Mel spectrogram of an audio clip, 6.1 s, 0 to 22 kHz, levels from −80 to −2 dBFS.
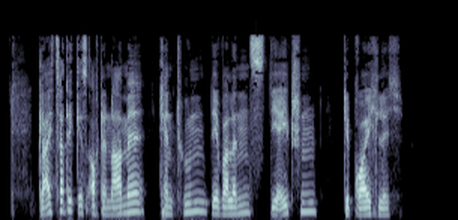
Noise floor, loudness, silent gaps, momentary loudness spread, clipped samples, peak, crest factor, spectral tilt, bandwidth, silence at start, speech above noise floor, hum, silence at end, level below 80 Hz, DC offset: under -90 dBFS; -19 LUFS; none; 14 LU; under 0.1%; 0 dBFS; 20 dB; -2.5 dB/octave; 11.5 kHz; 0.15 s; over 71 dB; none; 0.8 s; -56 dBFS; under 0.1%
